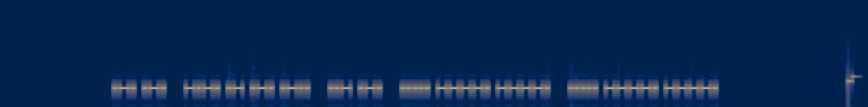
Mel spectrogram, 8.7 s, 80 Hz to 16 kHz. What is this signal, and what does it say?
Morse code, heard as a keyed tone, about 40 wpm, 690 Hz. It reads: RR CARL UR 599 599
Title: SOTA QSO Practice 40wpm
